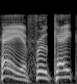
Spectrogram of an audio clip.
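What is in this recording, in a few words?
"oi nutter" spoken, Redneck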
